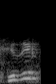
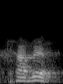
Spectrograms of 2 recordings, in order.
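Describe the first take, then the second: First: The name is said as Khizir. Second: The name is said as Khader. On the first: The speaker calls it wrong. "উচ্চারণটা আসলে ভুল" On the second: The speaker calls it right. "আরো বেশি আহ, সহি উচ্চারণ"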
